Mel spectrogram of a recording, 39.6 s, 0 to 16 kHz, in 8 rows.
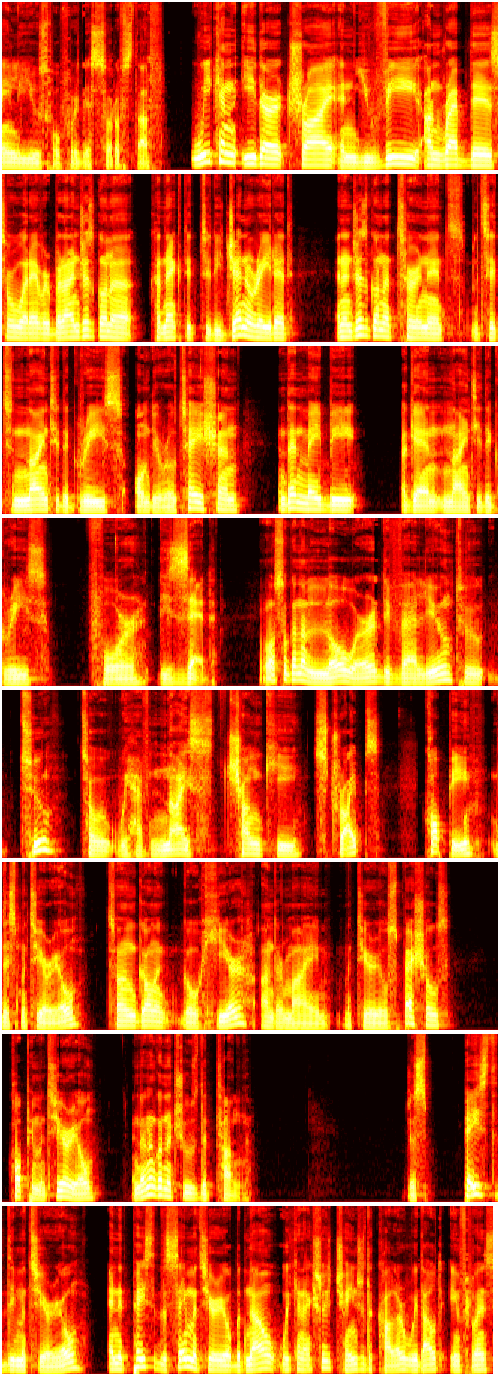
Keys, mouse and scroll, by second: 1.8 middle click, 2.9 KP_1, 4.4 scroll up 5, 6.4 click, 13.1 click, 17.4 shift+middle click, 18.0 click, 18.5 click, 21.2-21.6 scroll down 1, 24.7 click, 30.0 click, 32.4 right click, 34.3 click, 38.5 click.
